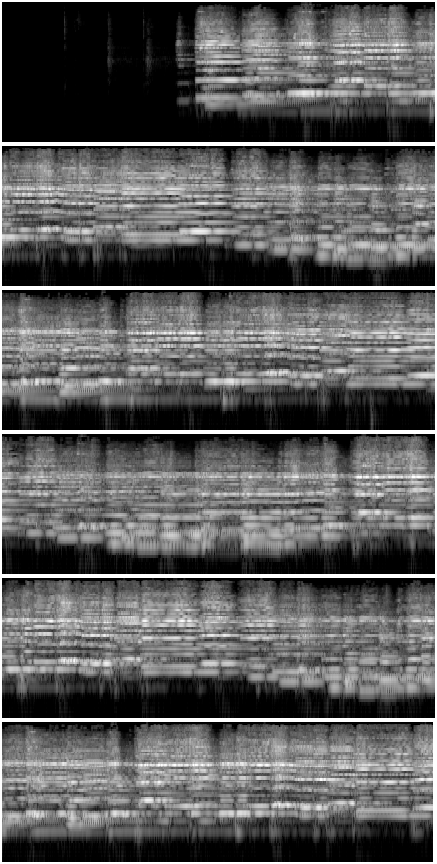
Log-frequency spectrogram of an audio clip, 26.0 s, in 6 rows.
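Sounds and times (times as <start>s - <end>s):
bagpipe playing a schottische: 1.8s - 25.9s.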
